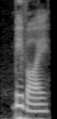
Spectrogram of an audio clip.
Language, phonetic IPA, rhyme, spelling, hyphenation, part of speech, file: Hungarian, [ˈbivɒj], -ɒj, bivaly, bi‧valy, noun, Hu-bivaly.ogg
- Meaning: buffalo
